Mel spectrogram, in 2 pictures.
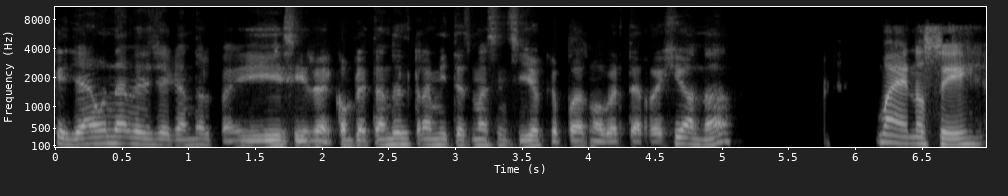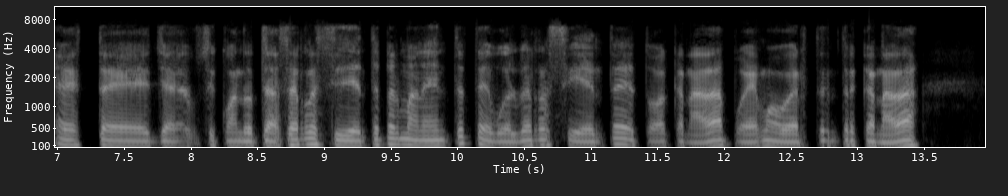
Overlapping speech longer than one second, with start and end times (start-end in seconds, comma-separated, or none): none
